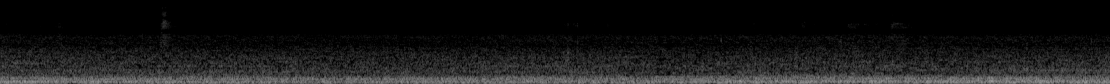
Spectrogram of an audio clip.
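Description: A furnace blower hums and rumbles steadily through air ducts.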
